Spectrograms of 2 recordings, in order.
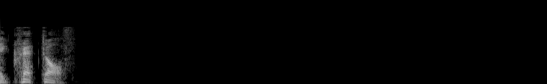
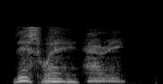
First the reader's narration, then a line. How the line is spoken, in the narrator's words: breathed Luna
